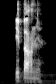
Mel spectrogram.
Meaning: second-person singular present indicative/subjunctive of épargner
- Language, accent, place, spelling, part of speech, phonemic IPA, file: French, France, Lyon, épargnes, verb, /e.paʁɲ/, LL-Q150 (fra)-épargnes.wav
